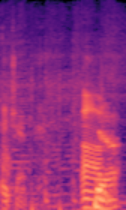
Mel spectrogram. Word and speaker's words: Etienne: He told us Etienne sounds better. The correct pronunciation of his name is actually pronounced Etienne.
